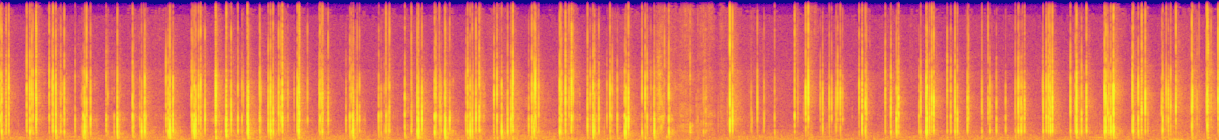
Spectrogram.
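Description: A solid smartphone held horizontally in both hands is tapped and scratched with long nails on its back and screen. A quiet, rapid stream of sharp, bright clicks and crisp scratches follows, each dying away almost instantly.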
